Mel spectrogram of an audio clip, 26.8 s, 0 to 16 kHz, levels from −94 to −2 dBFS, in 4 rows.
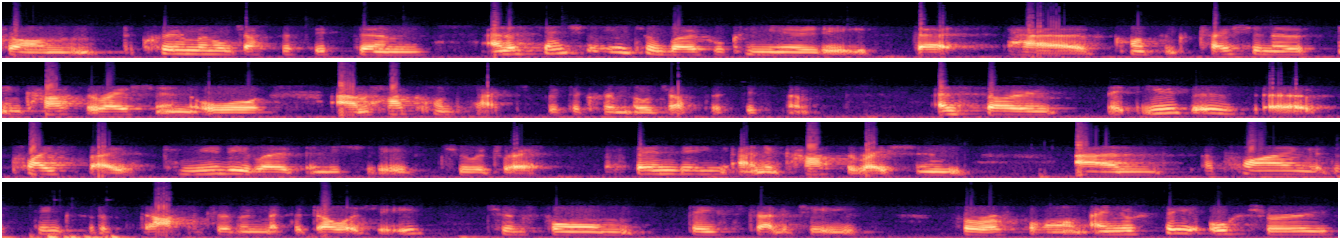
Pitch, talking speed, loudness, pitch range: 190 Hz, 125 wpm, -18 LUFS, 165-230 Hz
